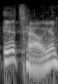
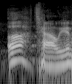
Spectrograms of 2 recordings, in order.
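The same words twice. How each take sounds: First: The first vowel is not an 'uh' sound. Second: The first vowel is a short 'uh' sound. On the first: The speaker calls it wrong. "instead of" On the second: The speaker calls it right. "it's more of a U H"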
